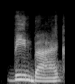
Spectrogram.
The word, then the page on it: beanbag: Indian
